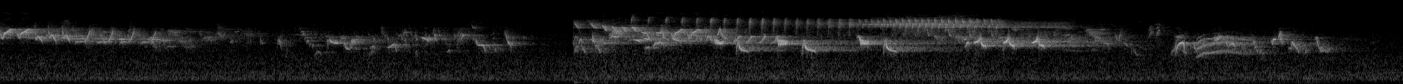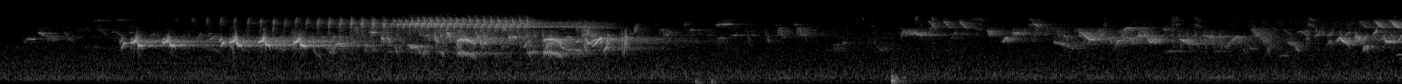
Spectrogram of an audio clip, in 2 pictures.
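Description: Birdsong: several small birds chirping and trilling in quick, overlapping phrases that swell and fade in waves every few seconds.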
